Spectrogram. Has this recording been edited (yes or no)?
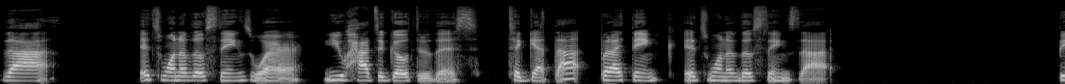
yes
